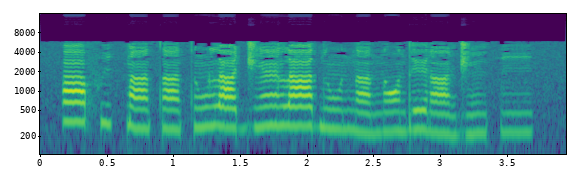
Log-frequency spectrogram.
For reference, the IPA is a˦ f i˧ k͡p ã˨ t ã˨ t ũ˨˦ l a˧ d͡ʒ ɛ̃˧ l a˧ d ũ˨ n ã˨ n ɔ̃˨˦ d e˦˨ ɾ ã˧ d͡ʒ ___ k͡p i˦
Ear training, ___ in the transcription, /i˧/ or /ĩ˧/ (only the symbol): ĩ˧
